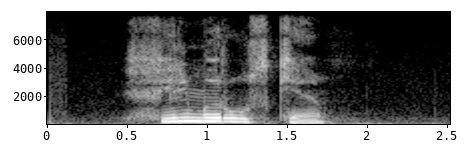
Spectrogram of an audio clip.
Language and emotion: Russian, neutral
